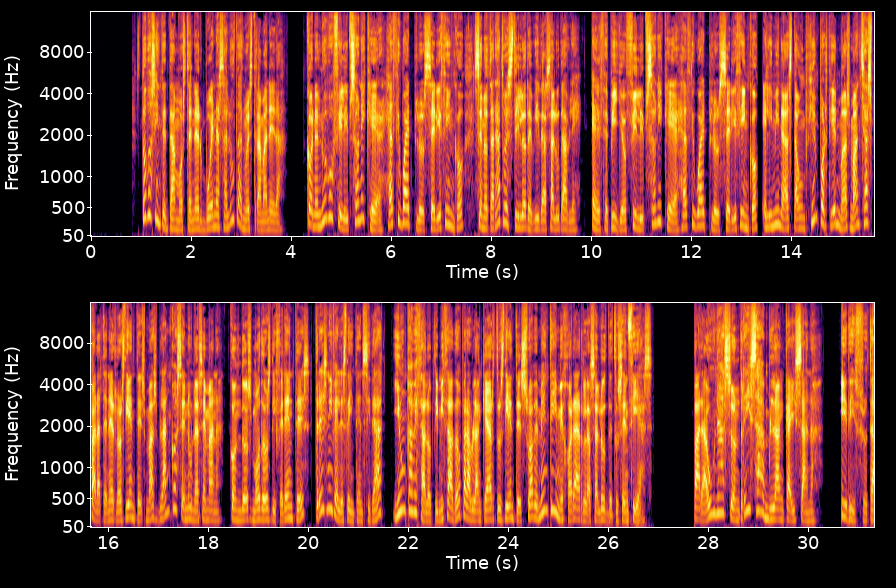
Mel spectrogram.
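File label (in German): Spanish Fremdtake Freundlich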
